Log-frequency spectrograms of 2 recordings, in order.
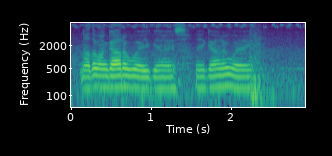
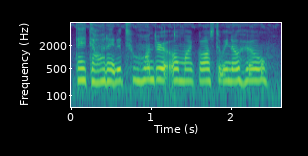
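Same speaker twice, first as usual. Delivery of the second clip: surprised; 5 semitones higher than usual. Real, not acted. Viewers just donated money.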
